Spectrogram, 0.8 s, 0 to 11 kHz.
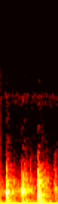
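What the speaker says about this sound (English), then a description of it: "A knock like that, it's not the knock of a friend." Three firm knocks on a door in a 1950s radio drama, evenly spaced and close, followed by a fainter fourth rap, with no voices over them.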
